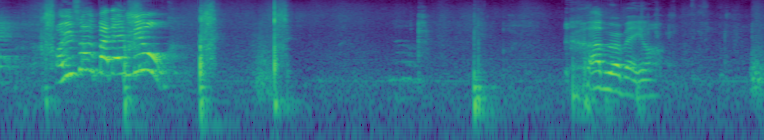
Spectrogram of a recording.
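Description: A young child squeals and sings loudly close by.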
